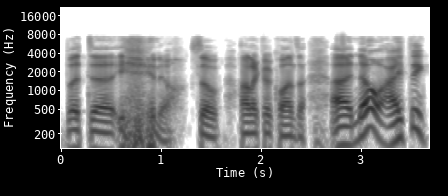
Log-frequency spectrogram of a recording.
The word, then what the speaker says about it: Chanukah: chanukah that's a holiday that's usually pronounced hanukkah but i get you uh it's spelled tanuka buddy learn english that is true and then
